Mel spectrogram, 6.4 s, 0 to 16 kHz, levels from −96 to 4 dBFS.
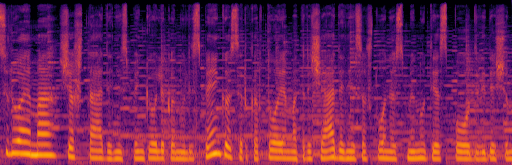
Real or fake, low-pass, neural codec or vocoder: real; 14.4 kHz; none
